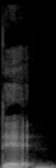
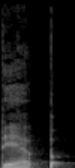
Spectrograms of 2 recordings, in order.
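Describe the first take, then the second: First: The b is silent in this word. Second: The b is sounded out in this word.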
